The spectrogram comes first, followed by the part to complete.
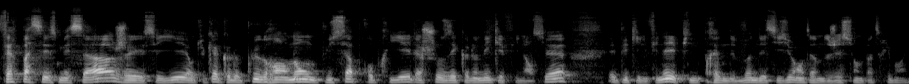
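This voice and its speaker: A man with a slight Belgian accent speaks at a very fast pace in a fairly low pitch. His tone is dark and mellow, with ordinary pitch variation. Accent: subtle Belgian. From Belgium, Brussels. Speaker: market strategist. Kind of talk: interview. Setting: bank office in Paris.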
